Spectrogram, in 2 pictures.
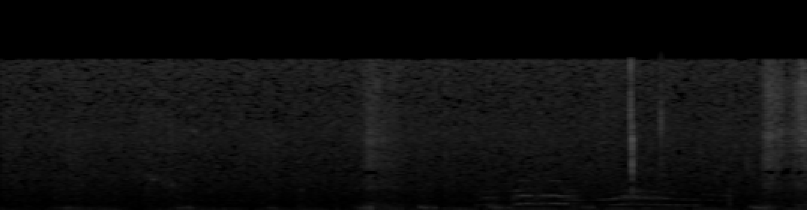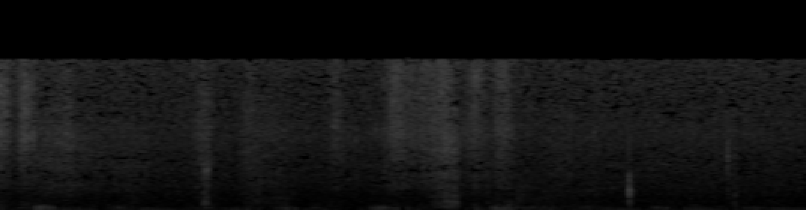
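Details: Quiet low purring from a day-old kitten, its soft rhythmic rumble carrying on under brief thin squeaky notes midway and scattered clicks and rustles.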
